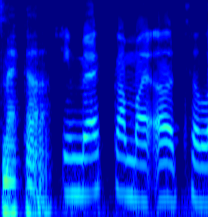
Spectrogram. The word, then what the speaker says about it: Mecha: I don't need to see it when I'm also playing Mech Break. It's Mecha. I'm gaming. You're not pronouncing the A. It's Mecha.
